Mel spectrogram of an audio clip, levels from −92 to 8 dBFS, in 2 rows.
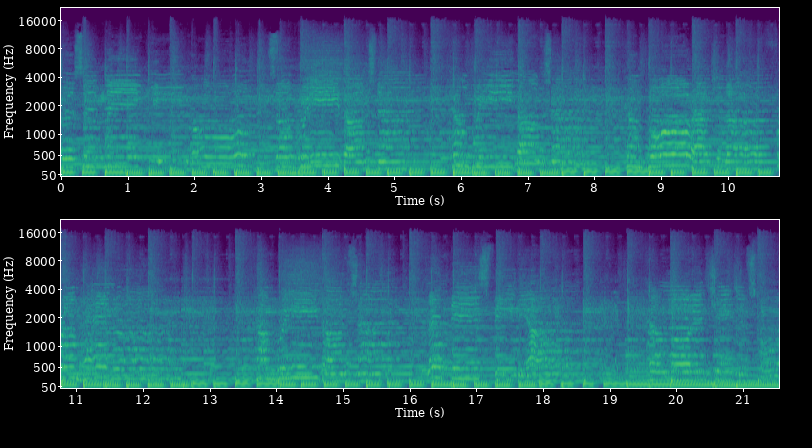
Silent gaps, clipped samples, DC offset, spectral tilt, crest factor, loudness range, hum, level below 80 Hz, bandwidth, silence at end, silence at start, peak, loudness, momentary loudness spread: none; under 0.1%; under 0.1%; -6 dB/octave; 16 dB; 2 LU; none; -34 dBFS; 16.5 kHz; 0 s; 0 s; -8 dBFS; -24 LUFS; 4 LU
